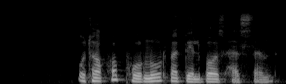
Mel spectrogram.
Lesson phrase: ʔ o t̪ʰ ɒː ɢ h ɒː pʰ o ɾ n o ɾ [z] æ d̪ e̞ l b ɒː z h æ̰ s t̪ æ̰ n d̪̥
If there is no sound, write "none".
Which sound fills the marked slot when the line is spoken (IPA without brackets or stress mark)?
v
